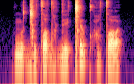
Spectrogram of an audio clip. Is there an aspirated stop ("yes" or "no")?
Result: yes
